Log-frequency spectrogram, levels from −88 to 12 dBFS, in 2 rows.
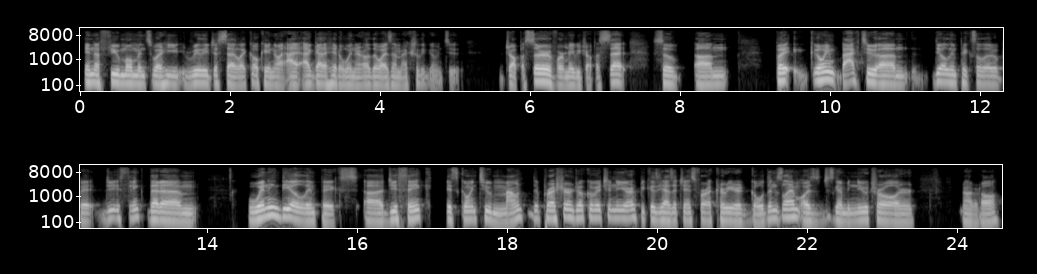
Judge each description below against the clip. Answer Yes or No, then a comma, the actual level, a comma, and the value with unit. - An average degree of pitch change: Yes, average, 3.6 semitones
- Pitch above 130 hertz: No, low, 120 Hz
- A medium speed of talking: No, fast, 210 wpm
